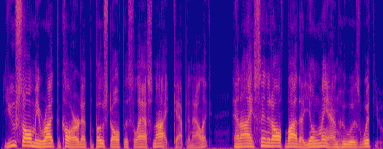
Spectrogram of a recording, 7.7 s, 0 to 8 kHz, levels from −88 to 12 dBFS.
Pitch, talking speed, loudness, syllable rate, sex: 145 Hz, 210 wpm, -18 LUFS, 4.5 syllables/s, male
